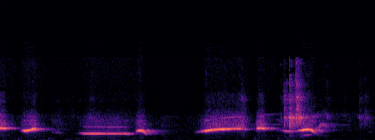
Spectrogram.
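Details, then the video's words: Pet African grey parrot performing tricks indoors, whistling a series of clear tonal notes: a short high pip, a long level whistle, then rising and falling slurred whistles in quick succession, with a faint background hum. "talking parrot | African grey parrot | Parrot tricks"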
